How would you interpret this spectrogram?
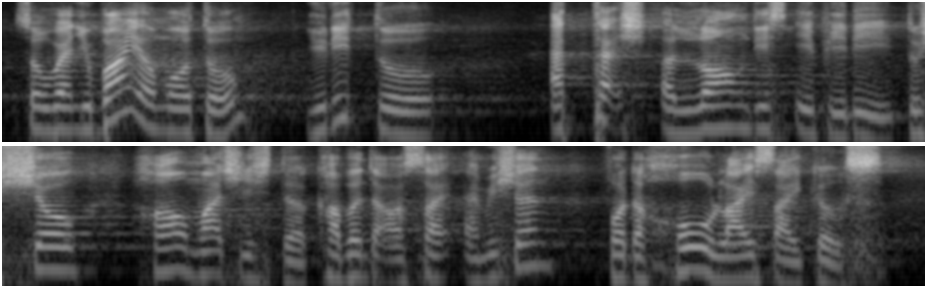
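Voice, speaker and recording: A man's voice: on the high side, moderate pace. A man giving a technical trade-show presentation, explaining step by step and checking in with "yeah" and "right". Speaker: conference presenter. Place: large exhibition hall. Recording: long hall reverb.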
